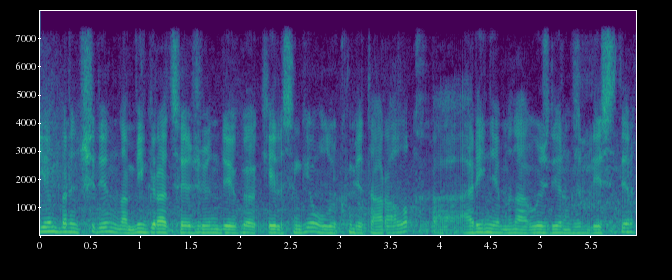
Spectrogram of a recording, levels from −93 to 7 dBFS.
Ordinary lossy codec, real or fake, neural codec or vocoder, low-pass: none; fake; vocoder, 22.05 kHz, 80 mel bands, WaveNeXt; 7.2 kHz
